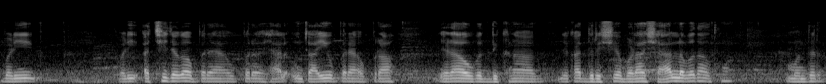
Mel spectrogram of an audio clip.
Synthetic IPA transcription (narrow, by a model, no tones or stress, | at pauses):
bəɽiː | bəɽiːʔətːʃʰiːd͡ʒəɡaːʊpːəɾɛːʊpːəɾɦa̰ːlʊ̰̃nt͡ʃaːiʊpːəɾɛːʊpːɾaː | d͡ʒeːɽaːʊɾd̪ɪkʰɽaːd͡ʒeːkad̪ɾɪʃjəbəɽaːʃɛːlːəbət̪aːʊt̪ʰːaː | mə̃nd̪əɾ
